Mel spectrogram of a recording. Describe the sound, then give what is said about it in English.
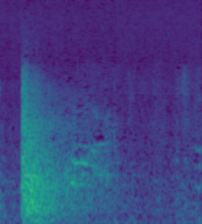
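A single gunshot as Jack Ruby shoots Lee Oswald in the basement of Dallas police headquarters during live television coverage: one sudden, loud crack that decays slowly into a noisy background. “He's been shot. He's been shot. Lee Oswald has been shot. There's the man with a gun.”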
